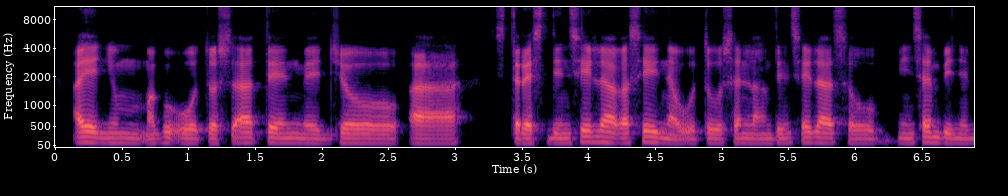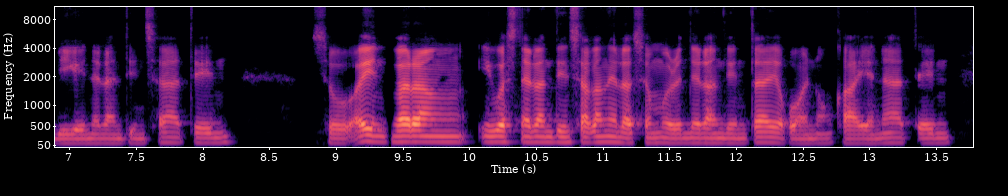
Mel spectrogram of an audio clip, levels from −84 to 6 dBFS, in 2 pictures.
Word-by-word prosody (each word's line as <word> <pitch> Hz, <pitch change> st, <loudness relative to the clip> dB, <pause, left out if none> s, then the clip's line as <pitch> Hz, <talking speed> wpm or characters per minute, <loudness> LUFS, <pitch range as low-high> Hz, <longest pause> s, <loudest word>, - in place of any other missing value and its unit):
ayan 120 Hz, -2 st, +3 dB
yung 115 Hz, -, -9 dB
mag-uutos 105 Hz, 0 st, -4 dB
sa'tin 115 Hz, -2 st, -1 dB
medyo, 105 Hz, 0 st, -3 dB
ah, 105 Hz, 0 st, 0 dB, 0.2 s
stress -, -, 0 dB
din 110 Hz, -1 st, -6 dB
sila 130 Hz, -1 st, +1 dB
kasi 115 Hz, +3 st, +1 dB
nauutusan 110 Hz, 0 st, -5 dB
lang 105 Hz, 0 st, -7 dB
din 110 Hz, +1 st, -8 dB
sila. 115 Hz, 0 st, 0 dB
So, 105 Hz, -2 st, -8 dB
minsan 110 Hz, +3 st, -3 dB
binibigay 105 Hz, -1 st, -4 dB
na 105 Hz, 0 st, -6 dB
lang 105 Hz, 0 st, -3 dB
din 105 Hz, -, -10 dB
satin. 120 Hz, +1 st, -5 dB, 0.6 s
So 105 Hz, -, -3 dB
ayun, 135 Hz, -3 st, +7 dB
parang 130 Hz, -1 st, +7 dB
iwas 130 Hz, 0 st, +2 dB
na -, -, +2 dB
lang 125 Hz, -, +4 dB
din 125 Hz, 0 st, -2 dB
sa 130 Hz, -, +2 dB
kanila 130 Hz, -4 st, +2 dB
sumunod 110 Hz, -1 st, -2 dB
na 115 Hz, -, 0 dB
lang 110 Hz, 0 st, +2 dB
din 110 Hz, -1 st, -6 dB
tayo 125 Hz, -1 st, +3 dB
kung 105 Hz, -, -3 dB
anong 105 Hz, +2 st, -10 dB
kaya 105 Hz, -1 st, 0 dB
natin. 110 Hz, 0 st, -5 dB
110 Hz, 170 wpm, -26 LUFS, 105-125 Hz, 0.6 s, ayun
